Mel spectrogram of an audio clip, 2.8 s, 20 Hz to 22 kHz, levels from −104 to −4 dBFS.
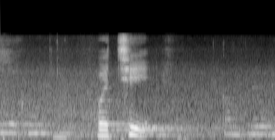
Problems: constant background noise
